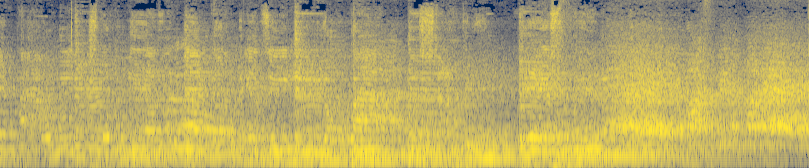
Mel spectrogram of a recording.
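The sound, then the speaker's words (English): A large concert crowd sings along in unison back to the performer, a loud, dense wash of many voices carrying a melody together, with cheering swelling near the end. “So that crowd singing back to me.”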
